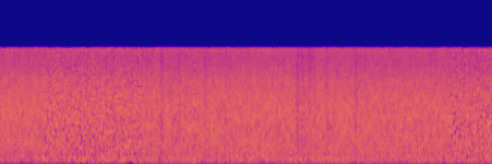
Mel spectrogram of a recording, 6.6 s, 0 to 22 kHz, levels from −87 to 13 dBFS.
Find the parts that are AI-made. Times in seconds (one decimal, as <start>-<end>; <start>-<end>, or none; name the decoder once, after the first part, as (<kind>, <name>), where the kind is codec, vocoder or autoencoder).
0.0-0.6 (vocoder, Vocos); 1.9-6.0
